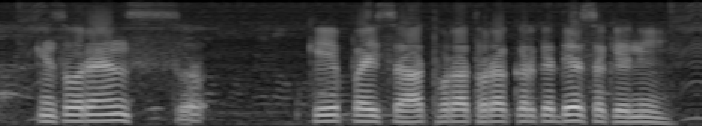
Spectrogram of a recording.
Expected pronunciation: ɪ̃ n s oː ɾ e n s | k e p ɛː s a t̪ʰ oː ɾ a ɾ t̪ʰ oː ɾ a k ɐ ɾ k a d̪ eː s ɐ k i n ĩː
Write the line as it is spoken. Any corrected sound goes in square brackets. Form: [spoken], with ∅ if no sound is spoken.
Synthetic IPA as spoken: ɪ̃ n s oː ɾ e n s | k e p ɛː s a t̪ʰ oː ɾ a [∅] t̪ʰ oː ɾ a k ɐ ɾ k [e] d̪ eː s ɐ k [e] n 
